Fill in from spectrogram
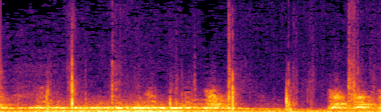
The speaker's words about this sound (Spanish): Pero sí, hay algo, hay un pueblo. Se oye que ladran los perros y se siente en el aire el olor del humo y se saborea ese olor de gente como si fuera una esperanza.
